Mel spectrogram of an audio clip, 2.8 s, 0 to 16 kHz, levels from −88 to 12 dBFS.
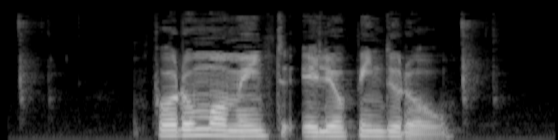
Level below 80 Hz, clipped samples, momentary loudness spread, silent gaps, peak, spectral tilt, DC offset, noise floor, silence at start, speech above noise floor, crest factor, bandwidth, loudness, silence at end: -52 dBFS; under 0.1%; 7 LU; none; -2 dBFS; -7.5 dB/octave; under 0.1%; -63 dBFS; 0.8 s; 48 dB; 16 dB; 10.5 kHz; -16 LUFS; 0.55 s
